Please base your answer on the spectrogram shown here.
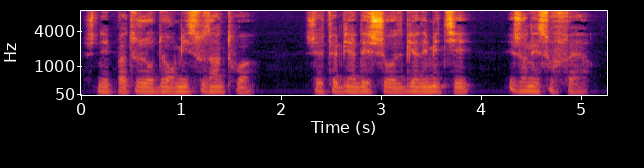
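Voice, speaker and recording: A man's voice: on the low side, monotone, normal speed, a little mellow, husky. Man reading a hard, cynical returned husband. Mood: pleading. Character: bitter middle-aged husband returned from the dead. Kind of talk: audiobook character reading.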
